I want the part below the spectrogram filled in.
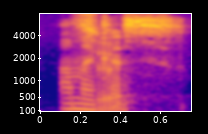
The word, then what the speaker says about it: amicus: Amicus. – So the K is, the C is hard, but the emphasis is on the first syllable.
